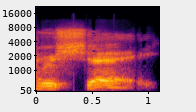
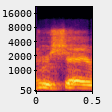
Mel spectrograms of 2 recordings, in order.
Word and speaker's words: Ruscha: His name is Ed Ruscha, and we'll get to why it's pronounced that way in just a moment. Ed Ruscha remains one of the most influential Los Angeles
